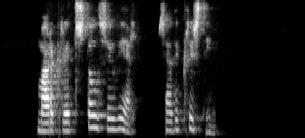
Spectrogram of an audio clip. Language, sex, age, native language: Icelandic, female, 30-39, Icelandic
